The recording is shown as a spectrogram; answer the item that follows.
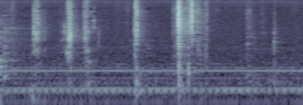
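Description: A knife cutting pats off a paper-wrapped stick of butter into a cast iron skillet: a few light, irregular clicks and taps, over a faint steady hum.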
